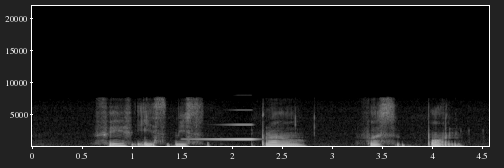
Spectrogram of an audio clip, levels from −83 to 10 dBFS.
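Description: From 1.49 s to 2.36 s a loudspeaker feedback squeal rises over the speech: a single tone at 1.2 kHz swells over roughly half a second until it sits about 5 dB above the voice. The microphone was hearing its own loudspeaker, and at that frequency the loop gain passed unity, so the tone kept feeding itself. A spectrogram shows one bright horizontal line brightening to a plateau, and the waveform's envelope grows into a dense band.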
